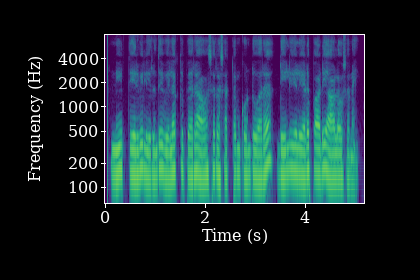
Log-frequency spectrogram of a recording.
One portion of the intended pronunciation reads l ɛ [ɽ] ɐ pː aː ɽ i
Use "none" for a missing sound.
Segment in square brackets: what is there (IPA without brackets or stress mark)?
ɽ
